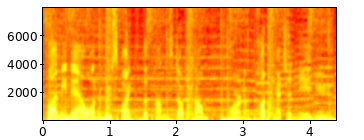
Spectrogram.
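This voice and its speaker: A man's voice: medium pitch, expressive, normal speed, loud music behind the voice. A man reading a scripted podcast promo as its host, with a theatrical announcer delivery.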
